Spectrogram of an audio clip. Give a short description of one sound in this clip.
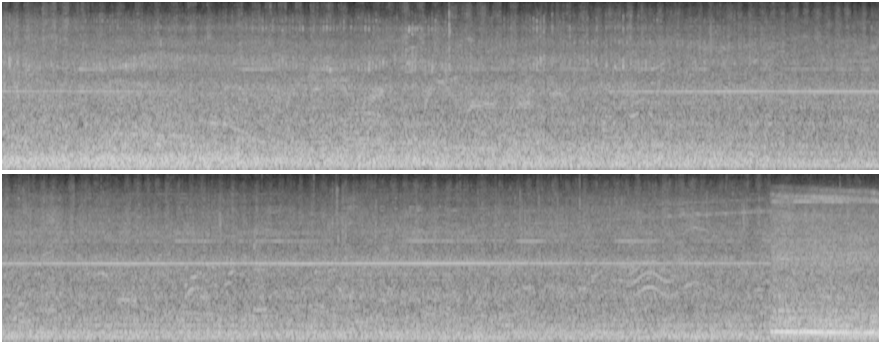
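A racing boat's engine roars loudly at speed.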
